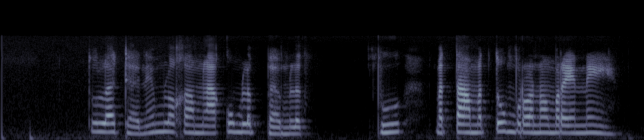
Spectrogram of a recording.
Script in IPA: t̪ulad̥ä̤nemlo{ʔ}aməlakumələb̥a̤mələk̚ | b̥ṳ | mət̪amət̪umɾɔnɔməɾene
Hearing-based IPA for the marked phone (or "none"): k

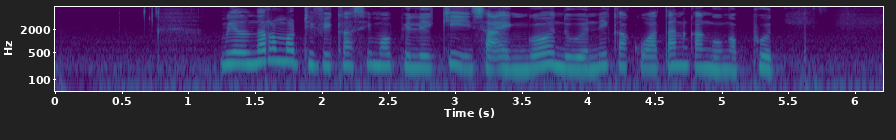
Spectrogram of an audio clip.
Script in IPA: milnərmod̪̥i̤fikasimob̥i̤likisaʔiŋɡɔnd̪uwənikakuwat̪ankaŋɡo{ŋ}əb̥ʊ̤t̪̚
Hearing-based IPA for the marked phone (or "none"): ŋ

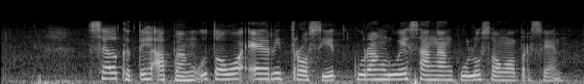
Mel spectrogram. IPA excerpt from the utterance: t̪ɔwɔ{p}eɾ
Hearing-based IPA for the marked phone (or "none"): ʔ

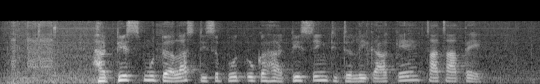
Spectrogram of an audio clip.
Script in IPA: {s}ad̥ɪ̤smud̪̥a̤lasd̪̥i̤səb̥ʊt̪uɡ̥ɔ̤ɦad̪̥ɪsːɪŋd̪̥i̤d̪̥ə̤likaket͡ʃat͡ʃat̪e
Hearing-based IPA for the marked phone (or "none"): h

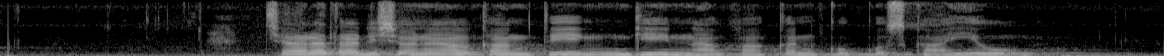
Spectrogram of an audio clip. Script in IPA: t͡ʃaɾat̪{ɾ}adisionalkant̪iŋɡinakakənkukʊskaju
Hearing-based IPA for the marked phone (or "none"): ɾ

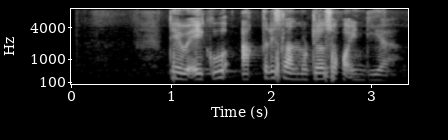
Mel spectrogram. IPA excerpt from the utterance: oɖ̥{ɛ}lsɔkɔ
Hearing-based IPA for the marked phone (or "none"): ɛ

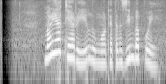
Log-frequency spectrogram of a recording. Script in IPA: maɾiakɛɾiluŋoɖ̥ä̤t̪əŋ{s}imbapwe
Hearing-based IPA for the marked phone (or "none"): z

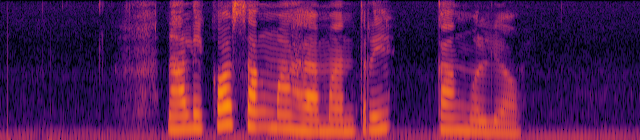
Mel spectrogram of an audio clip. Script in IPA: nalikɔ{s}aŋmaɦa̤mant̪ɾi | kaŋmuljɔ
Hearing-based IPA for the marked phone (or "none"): s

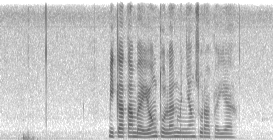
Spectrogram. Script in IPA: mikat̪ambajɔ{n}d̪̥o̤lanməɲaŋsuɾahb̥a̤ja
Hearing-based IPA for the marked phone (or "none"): ŋ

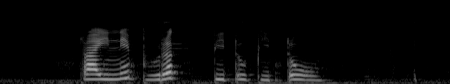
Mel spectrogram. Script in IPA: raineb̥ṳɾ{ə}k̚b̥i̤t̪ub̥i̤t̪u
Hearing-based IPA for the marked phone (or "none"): ə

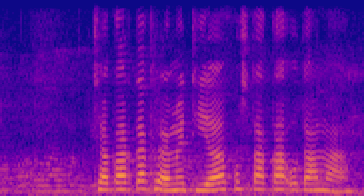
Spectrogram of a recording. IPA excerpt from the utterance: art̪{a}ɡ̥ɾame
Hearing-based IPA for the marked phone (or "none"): a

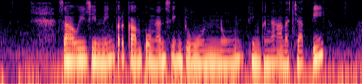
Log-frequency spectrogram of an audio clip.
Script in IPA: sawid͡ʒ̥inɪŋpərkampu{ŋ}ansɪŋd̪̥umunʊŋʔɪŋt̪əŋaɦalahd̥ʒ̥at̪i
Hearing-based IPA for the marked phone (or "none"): ŋ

